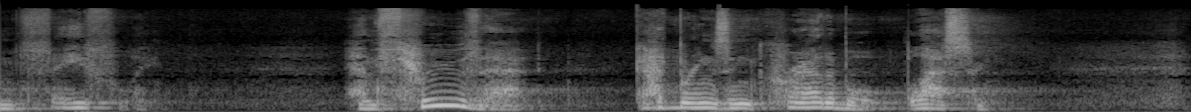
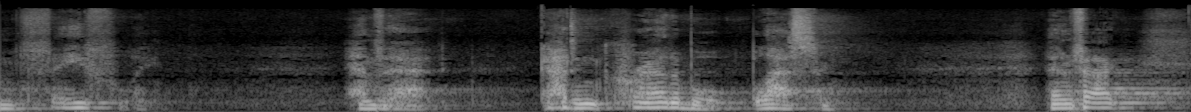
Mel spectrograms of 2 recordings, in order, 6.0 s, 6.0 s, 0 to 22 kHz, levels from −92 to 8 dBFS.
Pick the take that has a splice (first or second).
second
